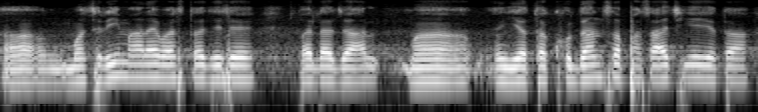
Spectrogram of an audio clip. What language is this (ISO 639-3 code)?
mai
